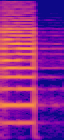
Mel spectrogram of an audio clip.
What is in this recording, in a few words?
Staccato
